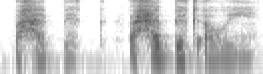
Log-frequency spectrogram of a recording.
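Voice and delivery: near-whisper, then softly voiced; intimate confession. Man declaring love to the lady of his heart, hushed. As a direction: breathe the love words close and low.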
